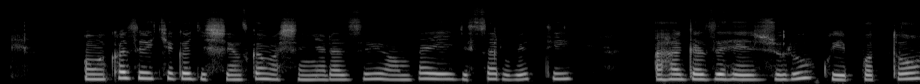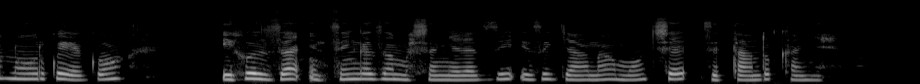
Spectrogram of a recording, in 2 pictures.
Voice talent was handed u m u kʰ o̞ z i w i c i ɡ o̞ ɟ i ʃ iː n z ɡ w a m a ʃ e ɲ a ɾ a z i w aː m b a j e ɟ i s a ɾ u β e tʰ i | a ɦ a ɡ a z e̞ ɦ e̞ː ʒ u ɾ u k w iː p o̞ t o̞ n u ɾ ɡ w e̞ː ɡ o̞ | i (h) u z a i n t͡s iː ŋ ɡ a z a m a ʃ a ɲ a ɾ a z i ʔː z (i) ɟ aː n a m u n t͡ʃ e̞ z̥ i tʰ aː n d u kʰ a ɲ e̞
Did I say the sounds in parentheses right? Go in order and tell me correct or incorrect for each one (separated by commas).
correct, correct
